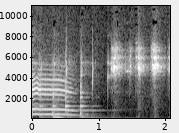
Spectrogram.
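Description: Film-song soundtrack: a woman's voice holds a sung note that slides down and ends under a second in. Light jingling percussion follows, about four strokes a second.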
